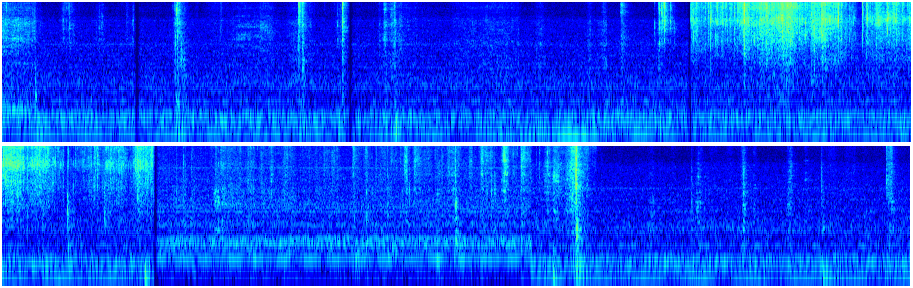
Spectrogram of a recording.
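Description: Cardboard model-kit box being opened and unpacked: plastic wrap crinkling and tearing, most strongly for about two seconds some seven seconds in, with scattered knocks of the box and parts being handled, over a steady low hum.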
